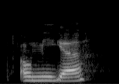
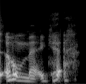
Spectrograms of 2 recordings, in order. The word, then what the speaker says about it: Omega: They wanted Omega. Did I say it wrong? – It's Omega.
